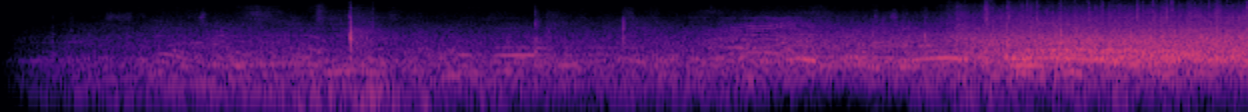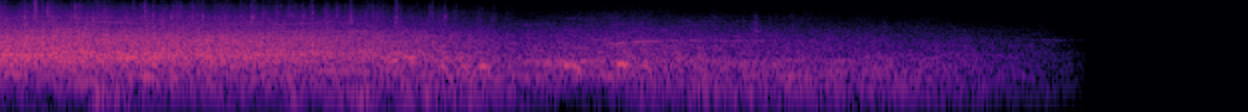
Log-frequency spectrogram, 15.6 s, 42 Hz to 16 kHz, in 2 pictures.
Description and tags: WALLA Ballpark Applause Short 02
This was recorded at the Rangers Ballpark in Arlington on the ZOOM H2.
applause, ballpark, baseball, cheering, clapping, crowd, field-recording, sports, walla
